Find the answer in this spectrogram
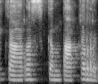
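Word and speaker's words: Karush–Kuhn–Tucker: ada metodenya yaitu misalnya di sini tadi ya kemarin itu ya ada pengali kondisi kares kentaker gitu ya ini bacanya kares kentaker teorem ini KKT kenapa ada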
